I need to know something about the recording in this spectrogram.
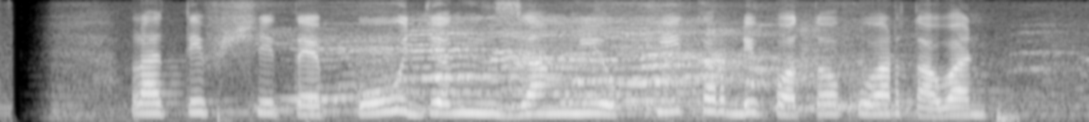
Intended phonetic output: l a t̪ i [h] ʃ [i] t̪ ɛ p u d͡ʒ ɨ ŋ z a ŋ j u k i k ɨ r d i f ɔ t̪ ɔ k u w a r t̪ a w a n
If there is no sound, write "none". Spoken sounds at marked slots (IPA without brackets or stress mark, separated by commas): f, i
